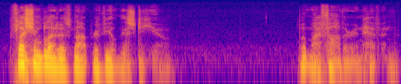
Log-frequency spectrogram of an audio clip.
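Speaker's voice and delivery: soft, low whisper, smiling; tender whisper. Retold or imitated. Preacher voicing Jesus answering Peter, whispered with a smile.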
